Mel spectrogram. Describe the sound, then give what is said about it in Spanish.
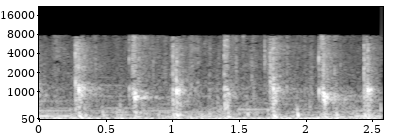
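Horse hooves clip-clop in a steady, even rhythm, about six clear strikes in under three seconds, moderately loud over a soft background hum. “terapias y talleres de aprendizaje asistidos con animales, con caballos.”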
